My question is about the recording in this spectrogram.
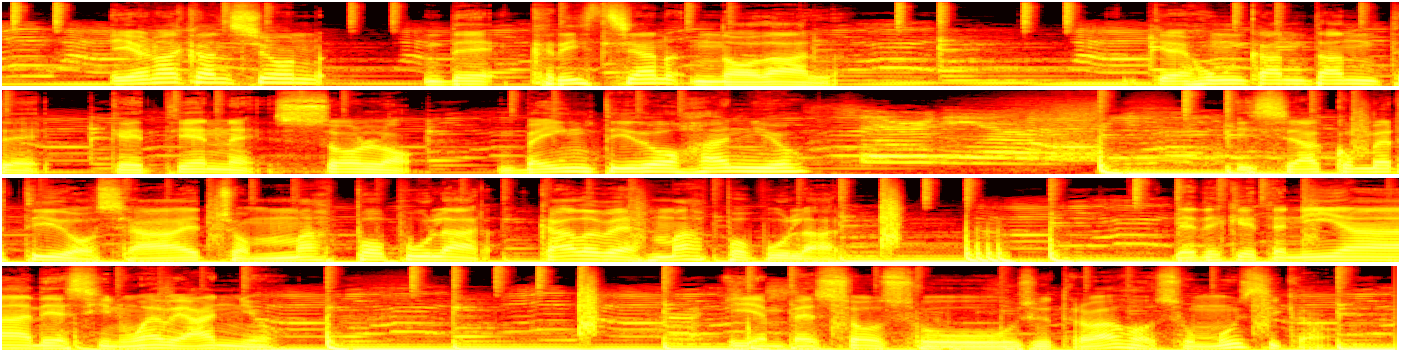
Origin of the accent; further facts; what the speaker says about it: Bristol, South West England, United Kingdom; now in Granada, Spain; Bueno, después de Bristol, que es mi ciudad natal.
